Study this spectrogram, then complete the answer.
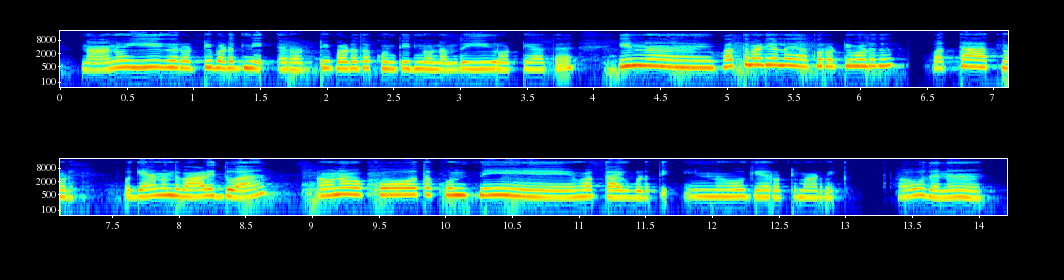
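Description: In a cartoonish character voice, a woman speaks at a moderate pace with an extremely high, squeaky pitch and ordinary pitch variation. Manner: reassuring, bossy.

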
